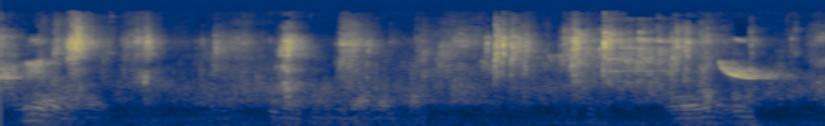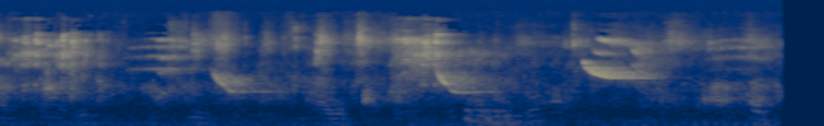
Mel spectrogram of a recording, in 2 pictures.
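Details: A hurt baby monkey named Duke cries after a failed catch by his mother Duchess. Scraping and rustling come first, then four sharp, high cries that drop steeply in pitch, spaced one to two seconds apart.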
